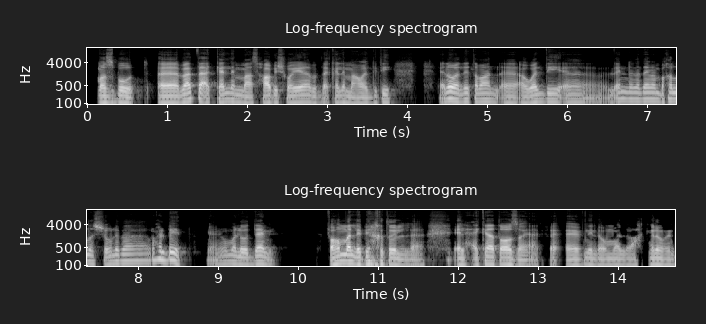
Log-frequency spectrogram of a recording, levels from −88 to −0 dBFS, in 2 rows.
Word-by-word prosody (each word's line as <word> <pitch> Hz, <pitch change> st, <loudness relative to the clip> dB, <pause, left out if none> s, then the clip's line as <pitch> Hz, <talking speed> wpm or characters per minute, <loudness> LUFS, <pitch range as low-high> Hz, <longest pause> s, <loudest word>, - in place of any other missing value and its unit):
مضبوط. 100 Hz, -1 st, 0 dB
آآ 100 Hz, 0 st, +6 dB
بابدأ 125 Hz, +5 st, +5 dB
أتكلّم 115 Hz, -1 st, -1 dB
مع 95 Hz, -1 st, +2 dB
أصحابي 105 Hz, +3 st, +2 dB
شوية، 110 Hz, +2 st, +1 dB
بابدأ 95 Hz, -1 st, -5 dB
أتكلم 105 Hz, -1 st, -4 dB
مع 90 Hz, 0 st, -2 dB
والدتي، 100 Hz, +6 st, -4 dB, 0.6 s
لأن 140 Hz, -, -3 dB
والدتي 135 Hz, -3 st, +5 dB
طبعًا 125 Hz, -1 st, -1 dB
آآ 95 Hz, 0 st, -3 dB
أو 95 Hz, -1 st, -2 dB
والدي 120 Hz, +2 st, -1 dB
آآ 115 Hz, 0 st, -8 dB
لأن 145 Hz, -1 st, -5 dB
أنا 140 Hz, 0 st, -3 dB
دايمًا 140 Hz, 0 st, -1 dB
باخلص 135 Hz, 0 st, -3 dB
شغلي 120 Hz, +5 st, -1 dB
باروح 150 Hz, +3 st, -4 dB
البيت، 170 Hz, -1 st, +1 dB, 0.2 s
يعني -, -, -10 dB
هُم 125 Hz, +1 st, -5 dB
اللي 115 Hz, -3 st, +1 dB
قدّامي، 110 Hz, +1 st, +1 dB, 0.6 s
فهُم 135 Hz, +3 st, +5 dB
اللي 115 Hz, -4 st, +6 dB
بياخدوا 115 Hz, -3 st, +1 dB
ال 90 Hz, -2 st, -4 dB, 0.4 s
الحكاية 100 Hz, +4 st, +3 dB
طازة 105 Hz, -6 st, +3 dB
يعني 85 Hz, -, -7 dB
ف -, -, -5 dB, 0.2 s
فاهمني؟ 90 Hz, +3 st, -1 dB
اللي 95 Hz, -1 st, -4 dB
هُم 95 Hz, +1 st, -3 dB
اللي 95 Hz, +1 st, -6 dB
باحكي 95 Hz, +1 st, -5 dB
لهم 95 Hz, -2 st, 0 dB
ال 95 Hz, -, -7 dB
110 Hz, 180 wpm, -23 LUFS, 95-130 Hz, 0.6 s, آآ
